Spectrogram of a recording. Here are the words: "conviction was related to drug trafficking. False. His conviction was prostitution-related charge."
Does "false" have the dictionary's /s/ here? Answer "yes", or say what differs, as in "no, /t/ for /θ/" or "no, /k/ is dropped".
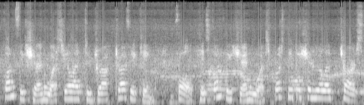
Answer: no, /s/ is dropped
